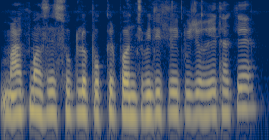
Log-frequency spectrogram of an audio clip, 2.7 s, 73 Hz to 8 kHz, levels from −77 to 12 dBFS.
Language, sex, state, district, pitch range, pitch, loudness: Bengali, female, West Bengal, Purulia, 170-180 Hz, 180 Hz, -19 LUFS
